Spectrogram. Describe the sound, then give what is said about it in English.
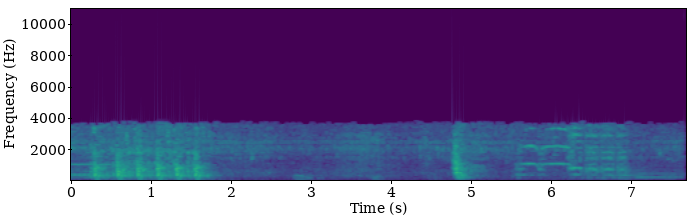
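A quick run of about eight sharp knocks from a metal door knocker, followed after a pause by one louder bang, and then a voice begins speaking. “There might at least be a knocker. Ah, got it.”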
